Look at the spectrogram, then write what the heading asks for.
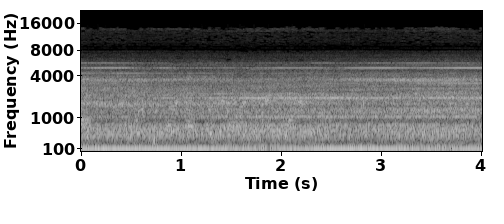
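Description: A FlexJet Gulfstream business jet at Cleveland Hopkins International airport, its engines a loud, steady roaring whine held without a break for the whole clip.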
